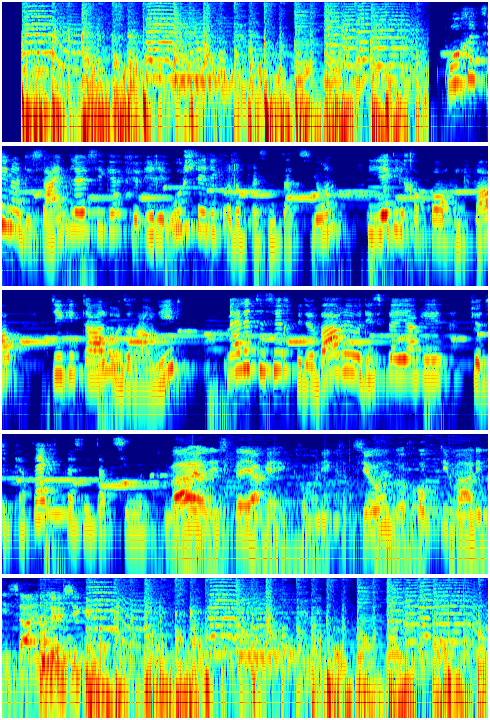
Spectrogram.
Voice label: Werbespot; Vario Display, Marthalen

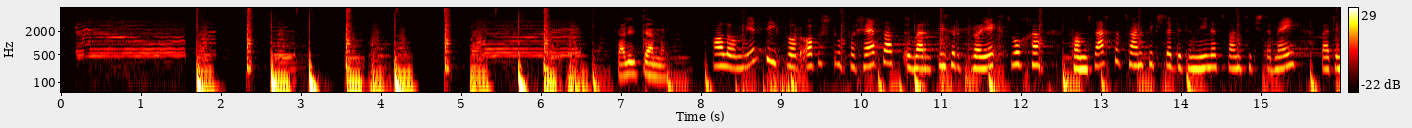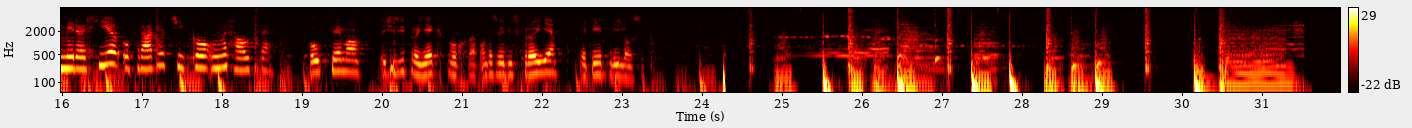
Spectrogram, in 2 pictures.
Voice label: Begruessungsjingle; Kehrsatz

